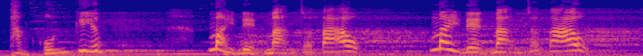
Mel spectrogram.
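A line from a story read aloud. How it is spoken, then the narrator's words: Ghostly shriek. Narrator (Vietnamese): Hồn quỷ bà Niềm rít lên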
